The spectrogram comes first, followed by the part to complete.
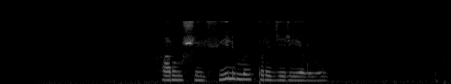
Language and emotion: Russian, neutral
